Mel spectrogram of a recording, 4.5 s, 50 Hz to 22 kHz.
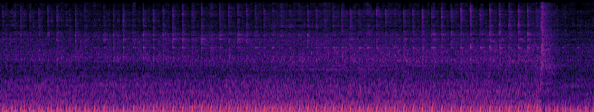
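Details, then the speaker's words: Bolens HT-23 garden tractor twin, first cold start of the year on choke: steady low beat with uneven, lumpy firing, switching between one and two cylinders. One cylinder sounds fouled; the spark plugs are known to need changing. "one cylinder's already sounding like a foul damn it oh kicked on both stay running a b he's kicking from one to two cylinders already yeah I know I have to change the spark plugs on this"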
